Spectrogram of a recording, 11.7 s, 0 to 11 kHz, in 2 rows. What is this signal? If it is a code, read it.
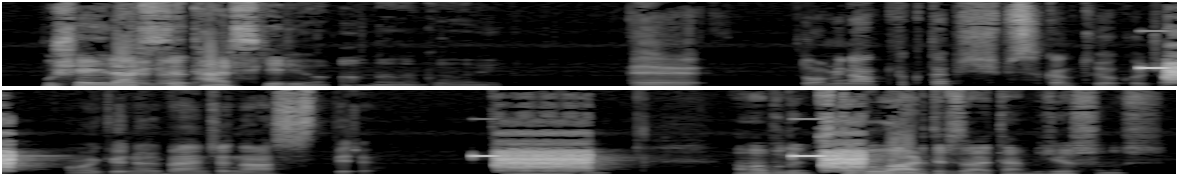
ACARS aircraft data, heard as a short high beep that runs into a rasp, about 2400 baud, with speech in Turkish.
